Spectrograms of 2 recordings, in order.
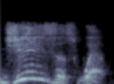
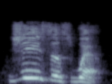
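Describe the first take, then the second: First: Low, soft and slow; quiet, slow reverent reading; hushed. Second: Said in the usual way. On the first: Real, not acted. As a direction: let the verse sink in, barely voiced. Preacher reads the verse quietly.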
